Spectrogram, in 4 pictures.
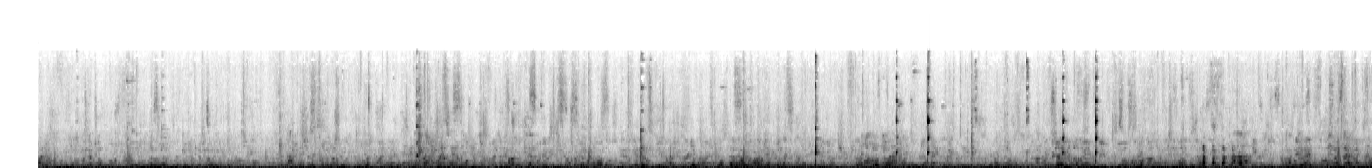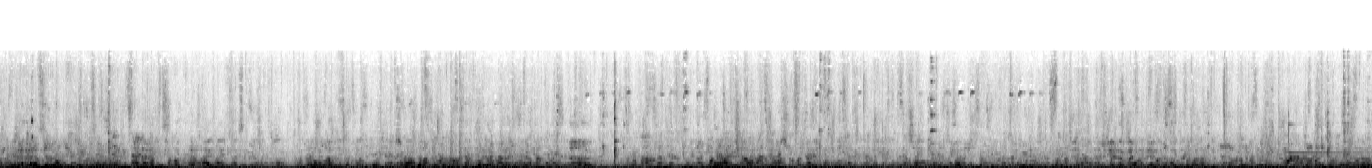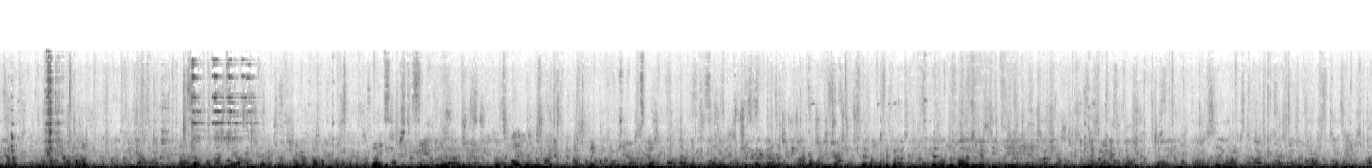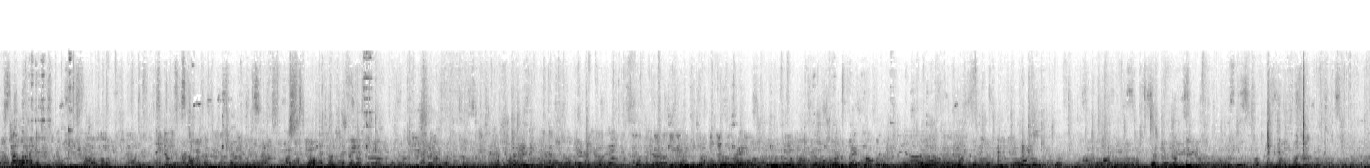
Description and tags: restaurant ambiance
these sounds were recorded on a rainy day in a garden of rastaurant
